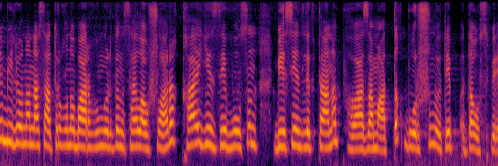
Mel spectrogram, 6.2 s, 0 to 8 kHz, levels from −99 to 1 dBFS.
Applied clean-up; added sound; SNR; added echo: neural mask model Resemble Enhance denoiser.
